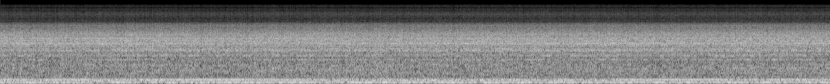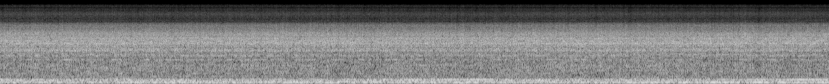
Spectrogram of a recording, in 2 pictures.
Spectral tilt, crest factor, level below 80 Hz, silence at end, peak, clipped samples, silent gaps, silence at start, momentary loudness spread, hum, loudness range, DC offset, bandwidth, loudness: -3.5 dB/octave; 10 dB; -26 dBFS; 0 s; 0 dBFS; under 0.1%; none; 0 s; 0 LU; none; 0 LU; under 0.1%; 18 kHz; -9 LUFS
